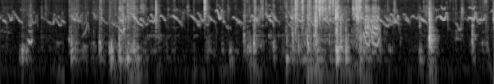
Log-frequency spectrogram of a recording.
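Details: Teetar chicks feeding, calling with quick high peeps that curl downward, repeated in rapid overlapping runs amid loud scraping and pecking clatter.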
